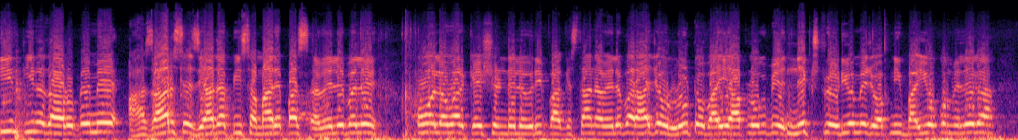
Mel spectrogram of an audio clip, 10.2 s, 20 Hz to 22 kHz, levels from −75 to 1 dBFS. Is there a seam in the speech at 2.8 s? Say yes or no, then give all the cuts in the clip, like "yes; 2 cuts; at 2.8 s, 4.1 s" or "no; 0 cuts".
no; 1 cut; at 7.9 s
